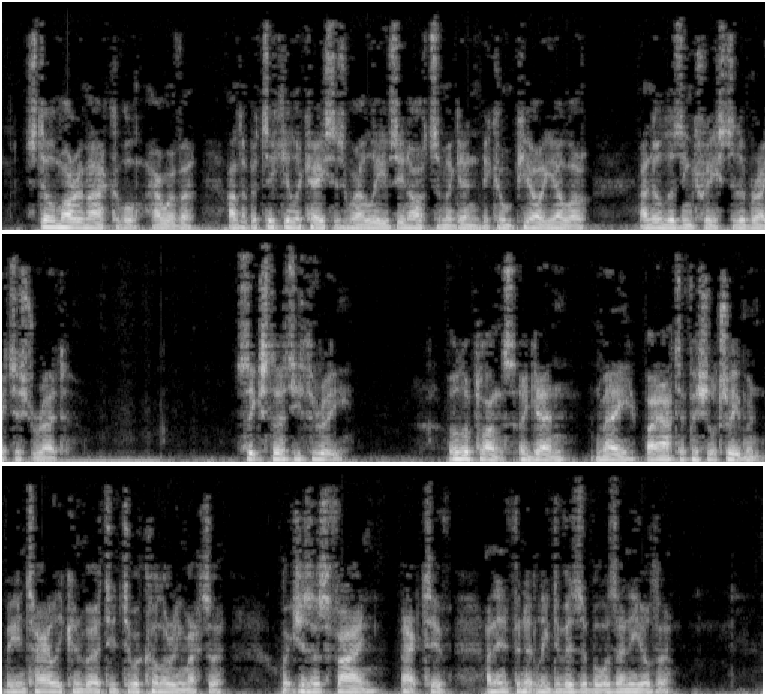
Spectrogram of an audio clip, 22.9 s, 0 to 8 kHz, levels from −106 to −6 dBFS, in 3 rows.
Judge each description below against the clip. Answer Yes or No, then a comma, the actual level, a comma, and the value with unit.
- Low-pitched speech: Yes, low, 100 Hz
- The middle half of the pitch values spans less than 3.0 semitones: Yes, narrow, 2.4 semitones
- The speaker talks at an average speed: No, slow, 130 wpm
